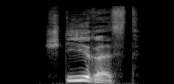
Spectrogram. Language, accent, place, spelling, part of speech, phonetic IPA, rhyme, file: German, Germany, Berlin, stierest, verb, [ˈʃtiːʁəst], -iːʁəst, De-stierest.ogg
- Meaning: second-person singular subjunctive I of stieren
